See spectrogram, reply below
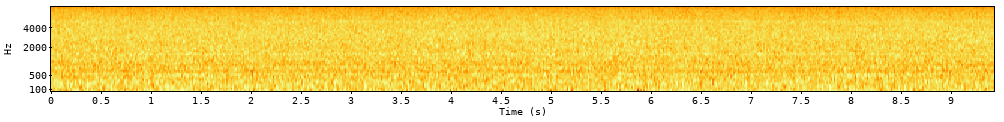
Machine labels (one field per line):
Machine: slide rail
